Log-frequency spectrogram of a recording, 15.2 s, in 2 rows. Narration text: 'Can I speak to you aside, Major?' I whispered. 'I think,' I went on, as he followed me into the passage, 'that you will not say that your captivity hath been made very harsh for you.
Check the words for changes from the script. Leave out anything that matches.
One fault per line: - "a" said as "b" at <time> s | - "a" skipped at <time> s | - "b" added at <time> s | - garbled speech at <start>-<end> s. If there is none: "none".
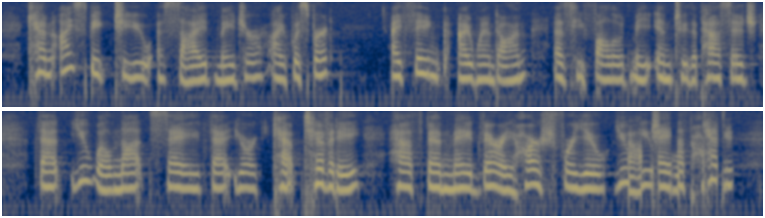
- garbled speech at 13.7-14.9 s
